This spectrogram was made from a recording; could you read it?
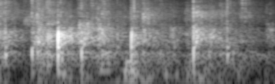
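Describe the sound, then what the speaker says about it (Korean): Applause at a political party preparatory committee meeting, a short burst of scattered clapping from a small group, fairly close, with individual claps audible. "박수로"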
